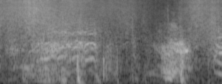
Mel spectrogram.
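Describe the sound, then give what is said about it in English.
Horses neigh and whinny in alarm, two shrill, agitated calls with a brief pause between, over faint background noise and a hint of shuffling hooves. “The horses are alarmed.”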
